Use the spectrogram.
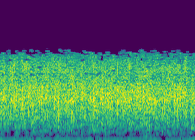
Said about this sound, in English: Let's send them a cheer, shall we? Hope you like it, folks.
